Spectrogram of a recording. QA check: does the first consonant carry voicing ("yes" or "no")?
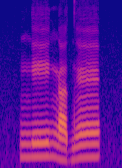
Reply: yes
